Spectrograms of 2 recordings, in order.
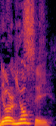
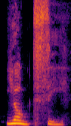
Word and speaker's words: Yogtze: And Yogtze? Yogtze. And it's spelled Yogtze.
